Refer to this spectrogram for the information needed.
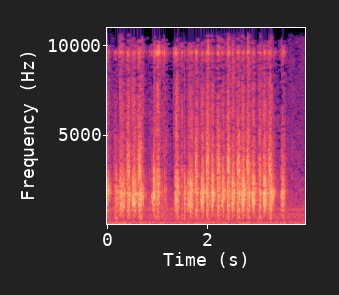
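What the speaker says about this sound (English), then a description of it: "hammerstones need a good grind." The platform of a quartzite hammerstone is ground with a rapid series of dry, rasping strokes, steady and close, repeating rhythmically with brief pauses and no voices.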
